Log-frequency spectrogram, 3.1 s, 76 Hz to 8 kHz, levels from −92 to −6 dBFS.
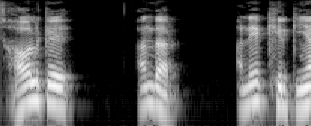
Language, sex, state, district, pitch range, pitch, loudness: Hindi, male, Jharkhand, Garhwa, 155-180 Hz, 160 Hz, -18 LUFS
